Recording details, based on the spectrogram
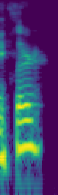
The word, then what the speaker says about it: Michler: And then I'm most active on Instagram, and that's at Ryan Michler. And my last name is spelled M-I-C-H-L-E-R.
